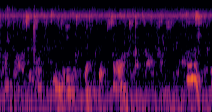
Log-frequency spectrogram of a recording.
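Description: Wire whisk stirring bubbling sweet chili sauce and butter in a small saucepan, with a few faint clicks of the whisk against the pan. A faint voice murmurs underneath, and a louder "okay" comes at the end.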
